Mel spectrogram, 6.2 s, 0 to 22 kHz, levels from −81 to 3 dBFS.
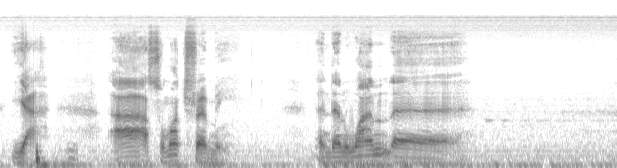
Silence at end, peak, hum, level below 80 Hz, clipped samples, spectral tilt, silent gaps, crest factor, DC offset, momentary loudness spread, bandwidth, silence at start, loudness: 0 s; -18 dBFS; none; -50 dBFS; under 0.1%; -3 dB/octave; none; 20 dB; under 0.1%; 19 LU; over 20 kHz; 0 s; -34 LUFS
